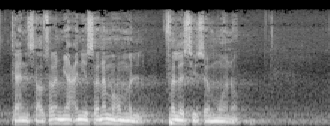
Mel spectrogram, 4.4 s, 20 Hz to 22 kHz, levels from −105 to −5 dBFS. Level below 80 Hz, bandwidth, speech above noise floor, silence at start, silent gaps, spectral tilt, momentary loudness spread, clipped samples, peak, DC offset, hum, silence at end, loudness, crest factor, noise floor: -66 dBFS; 16 kHz; 29 dB; 0 s; none; -3.5 dB/octave; 11 LU; under 0.1%; -2 dBFS; under 0.1%; none; 0.75 s; -16 LUFS; 16 dB; -45 dBFS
